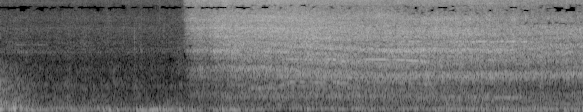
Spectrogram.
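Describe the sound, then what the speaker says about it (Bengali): Water poured into a hot pan of Kashmiri mushroom masala sets off a sudden loud, steady hissing sizzle of steam that holds for several seconds after a quieter lead-in. "এবার দিয়ে দেবো পরিমাণ মতো জল।"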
